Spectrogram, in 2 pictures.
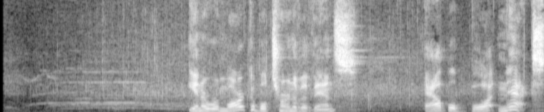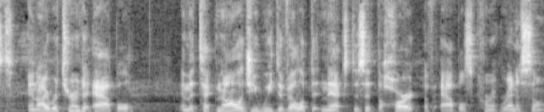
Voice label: Commencement Address; Steve Jobs; 2005; Stanford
